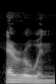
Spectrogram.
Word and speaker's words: heroine: want to meet your heroine your favorite actress hero the feminine form is heroin not like the drug but it's pronounced the same uh that's what it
